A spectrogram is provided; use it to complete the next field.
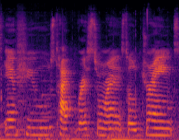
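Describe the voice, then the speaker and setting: The speaker is a woman. Music plays in the background. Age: 20s. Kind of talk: casual storytime talk to camera.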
